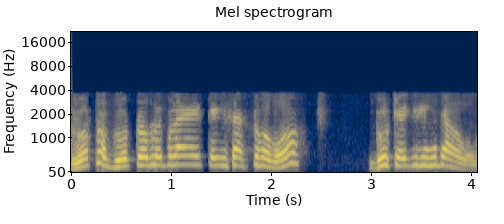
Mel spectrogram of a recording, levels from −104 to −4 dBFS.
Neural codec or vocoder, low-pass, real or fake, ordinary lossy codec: codec, 44.1 kHz, 7.8 kbps, Pupu-Codec; 3.6 kHz; fake; AAC, 32 kbps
